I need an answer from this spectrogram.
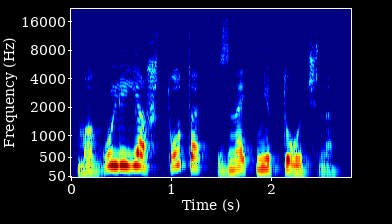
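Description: A woman playing a slow, wise old owl. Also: a little high, very animated, warm tone, pitched above the performer's own voice, heavily acted. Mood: measured. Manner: slow, measured, firm.

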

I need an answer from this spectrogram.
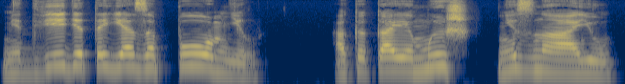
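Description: Woman reader doing a brash, dim young hunter, slow and loud, for a storybook tale. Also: mid-range voice, clear, resonant tone, no room sound, studio quality, lightly acted. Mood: boastful. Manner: loud, eager, drawn-out exclaiming. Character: boastful dim-witted young male hunter.

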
